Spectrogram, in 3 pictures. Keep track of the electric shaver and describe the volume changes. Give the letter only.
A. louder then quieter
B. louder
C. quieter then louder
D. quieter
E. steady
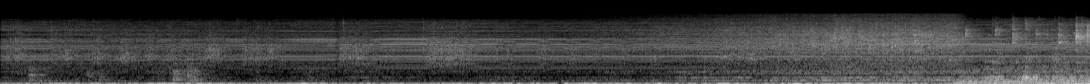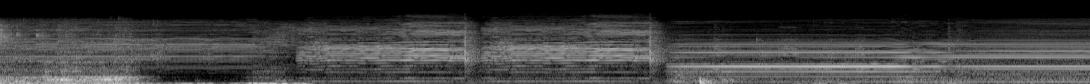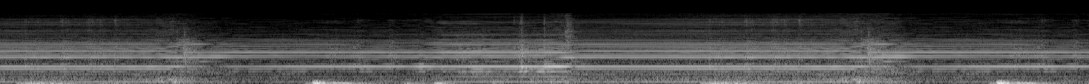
B.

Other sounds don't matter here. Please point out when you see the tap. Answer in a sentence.
The tap can be heard from 0.0 to 12.2 s.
